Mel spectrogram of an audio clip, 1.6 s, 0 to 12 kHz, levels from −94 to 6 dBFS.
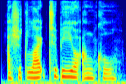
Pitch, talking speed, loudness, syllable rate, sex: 175 Hz, 265 wpm, -18 LUFS, 6.1 syllables/s, female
